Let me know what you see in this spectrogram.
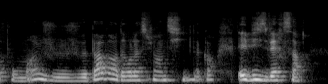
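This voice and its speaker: A woman talks at a very fast pace with ordinary pitch variation. Her voice is somewhat breathy, with a dark, mellow tone. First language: not French (speaking French). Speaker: Islamic teacher. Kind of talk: online lecture. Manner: halting, many self-corrections.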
